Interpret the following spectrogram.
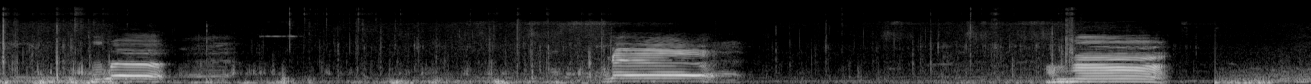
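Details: Cattle from a herd being driven off low three times, each moo about a second long, spaced roughly five seconds apart, with quieter background noise between calls.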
